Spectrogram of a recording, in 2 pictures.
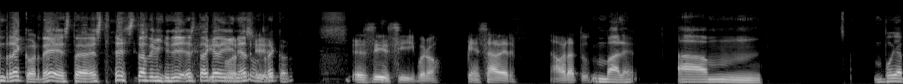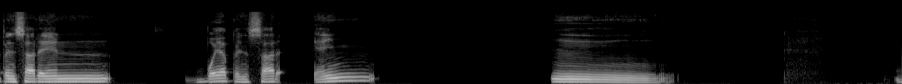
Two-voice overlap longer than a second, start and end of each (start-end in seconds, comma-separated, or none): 1.3-2.9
